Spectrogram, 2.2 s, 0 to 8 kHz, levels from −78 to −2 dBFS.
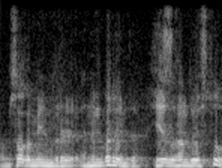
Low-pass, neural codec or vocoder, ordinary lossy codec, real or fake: none; none; none; real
